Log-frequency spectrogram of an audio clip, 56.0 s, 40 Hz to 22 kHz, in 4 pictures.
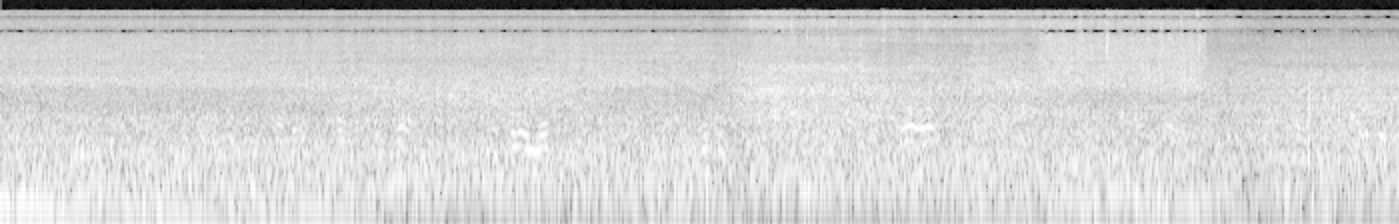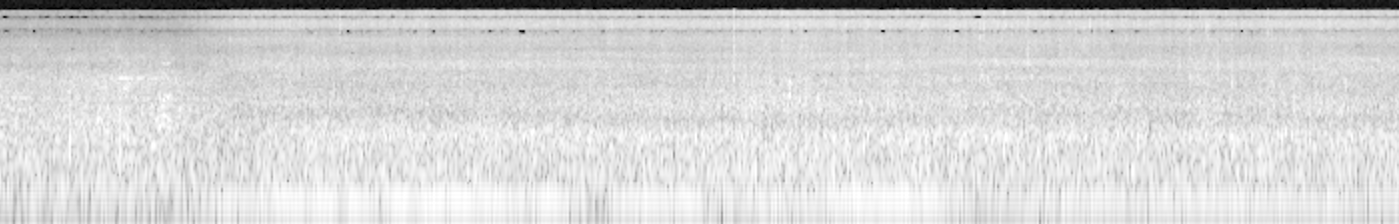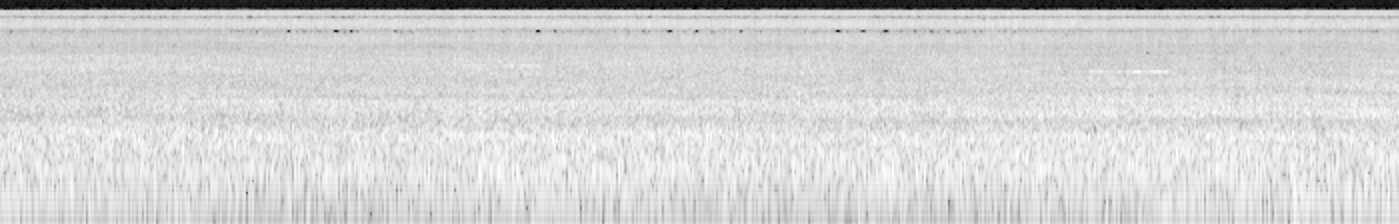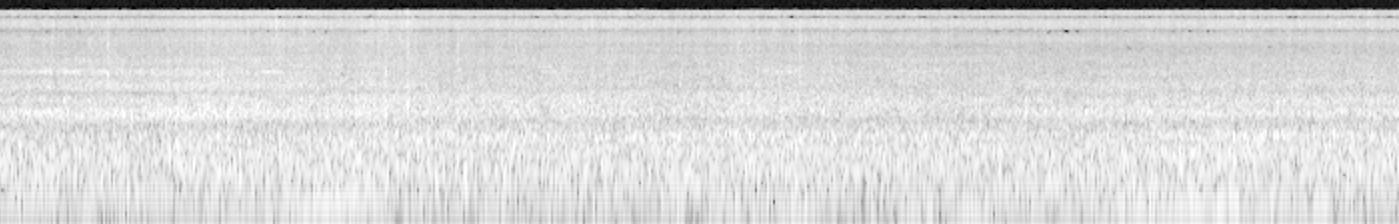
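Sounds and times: water rushing through channel: 0.0 - 55.9
net splashing and fish thrashing: 38.4 - 52.3.

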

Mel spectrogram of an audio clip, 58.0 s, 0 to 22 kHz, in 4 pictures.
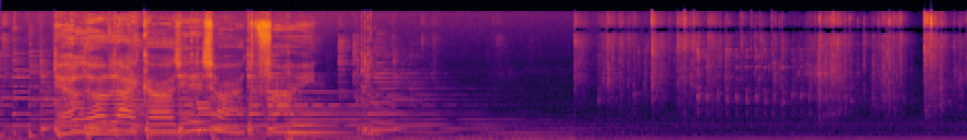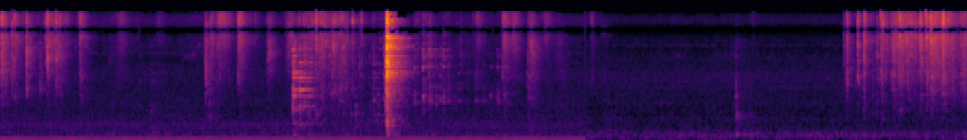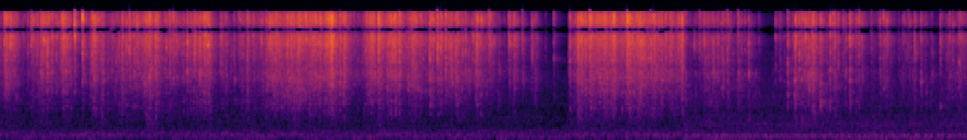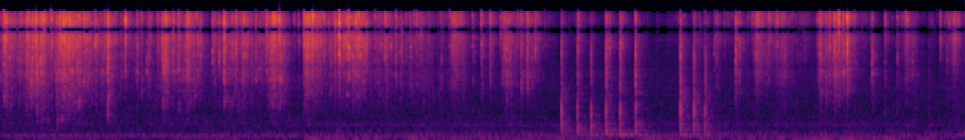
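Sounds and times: parchment paper crinkling: 8.6 - 16.4, 27.2 - 52.0, 54.1 - 58.0.

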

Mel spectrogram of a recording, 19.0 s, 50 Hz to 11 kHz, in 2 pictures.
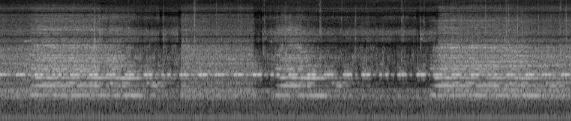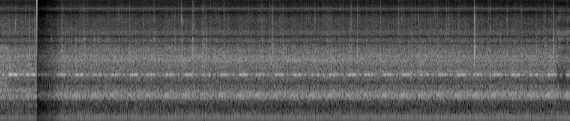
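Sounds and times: model train motor hum: 0.0 - 6.2, 7.2 - 19.0
high whine: 0.0 - 19.0
wheels rumbling on track: 0.0 - 19.0.

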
